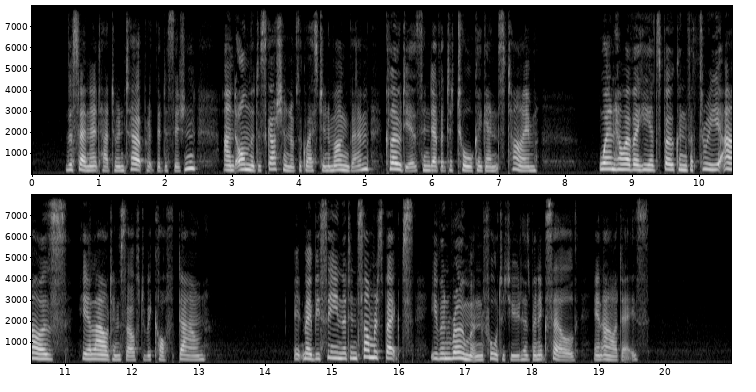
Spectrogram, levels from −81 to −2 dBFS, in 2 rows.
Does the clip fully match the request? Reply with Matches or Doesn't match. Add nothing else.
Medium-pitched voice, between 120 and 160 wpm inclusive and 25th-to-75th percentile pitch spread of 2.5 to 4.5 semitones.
Doesn't match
